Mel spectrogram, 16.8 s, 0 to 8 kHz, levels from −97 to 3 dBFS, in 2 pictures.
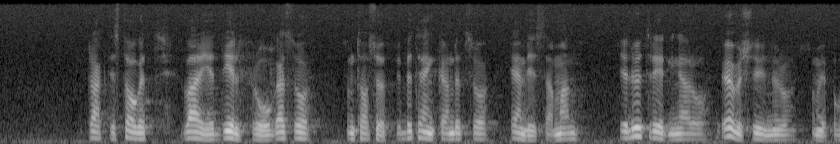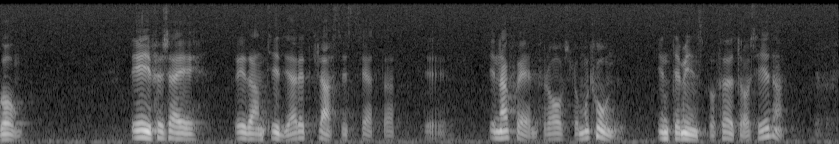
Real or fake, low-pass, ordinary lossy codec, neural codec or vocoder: real; 7.2 kHz; none; none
